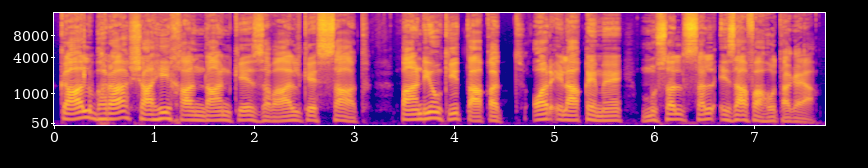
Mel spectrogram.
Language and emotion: Urdu, neutral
